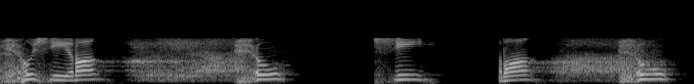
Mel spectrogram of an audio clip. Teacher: حا پر پیش ہے، اس کی ادائیگی میں ہونٹوں کو کامل گول کریں گے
